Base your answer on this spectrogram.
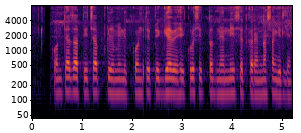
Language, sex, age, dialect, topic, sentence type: Marathi, male, 18-24, Standard Marathi, agriculture, statement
